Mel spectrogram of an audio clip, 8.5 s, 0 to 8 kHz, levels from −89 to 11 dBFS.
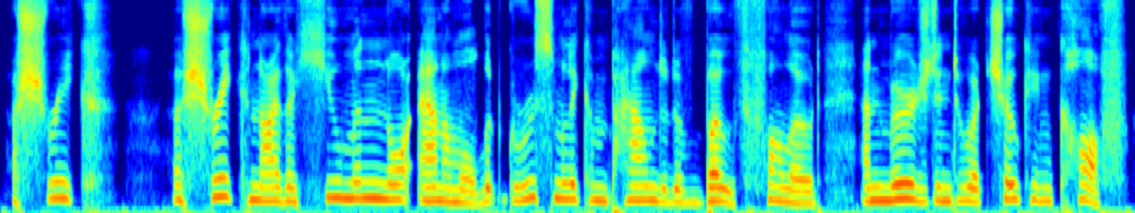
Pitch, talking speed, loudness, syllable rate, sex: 195 Hz, 125 wpm, -17 LUFS, 4.6 syllables/s, female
